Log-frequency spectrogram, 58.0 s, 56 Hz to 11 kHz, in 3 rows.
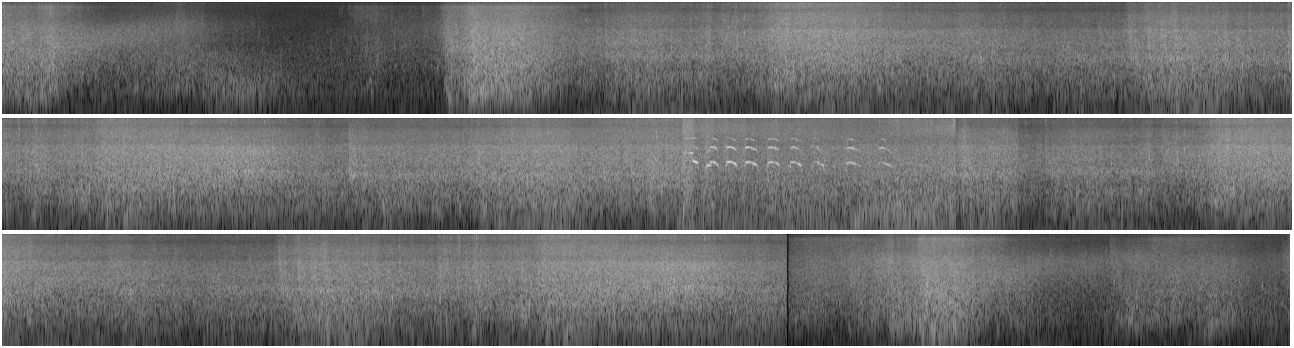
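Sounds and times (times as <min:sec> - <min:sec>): ocean waves on beach: 0:21.4 - 0:34.6
gull calling: 0:29.5 - 0:33.6.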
